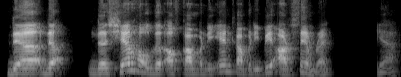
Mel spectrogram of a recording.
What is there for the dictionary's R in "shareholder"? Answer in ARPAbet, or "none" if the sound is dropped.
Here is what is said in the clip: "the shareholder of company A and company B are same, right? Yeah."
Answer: R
